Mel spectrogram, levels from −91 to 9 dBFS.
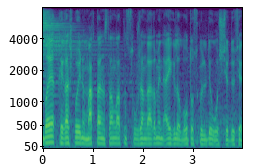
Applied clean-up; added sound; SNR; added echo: none; Gong; 16 dB; none.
